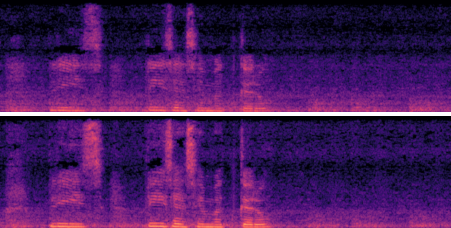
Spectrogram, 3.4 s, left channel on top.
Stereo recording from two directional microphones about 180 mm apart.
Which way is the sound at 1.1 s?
25° right (ahead or behind).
